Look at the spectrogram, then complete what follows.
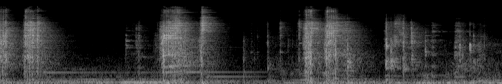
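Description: Cordless power driver spinning bolts on a race engine block in several short bursts.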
